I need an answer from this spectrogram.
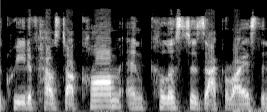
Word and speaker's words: Zackhariyas: but it's my first and last name Calista Zacharias is my Instagram ok and I'm just gonna spell it for everybody it's a za ck h AI r I why ASO it's kalisto Zacharias and yeah that's great I think my website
